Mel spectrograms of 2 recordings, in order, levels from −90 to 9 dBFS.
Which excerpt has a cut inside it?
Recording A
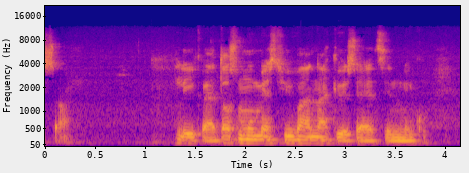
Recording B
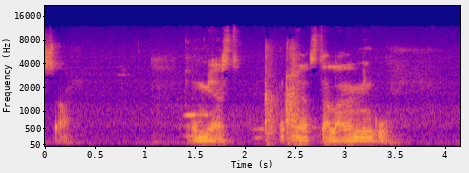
A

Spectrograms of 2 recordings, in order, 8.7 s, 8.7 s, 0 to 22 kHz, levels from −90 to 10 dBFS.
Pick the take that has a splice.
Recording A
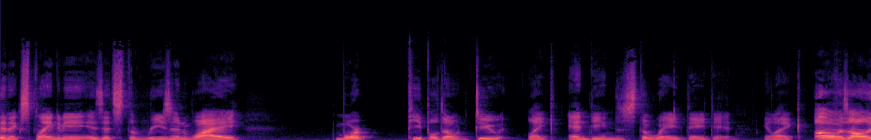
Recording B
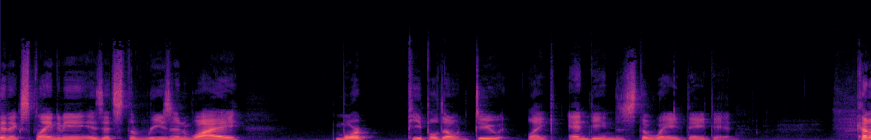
A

